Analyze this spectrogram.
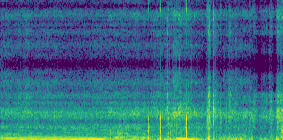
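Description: Water splashes and sprays against a jet ski.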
